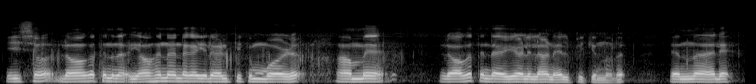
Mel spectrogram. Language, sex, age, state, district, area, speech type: Malayalam, male, 45-60, Kerala, Thiruvananthapuram, rural, spontaneous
